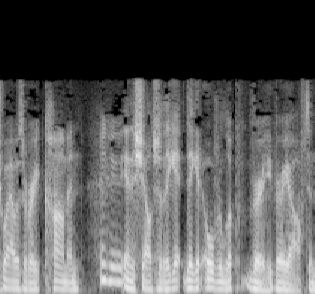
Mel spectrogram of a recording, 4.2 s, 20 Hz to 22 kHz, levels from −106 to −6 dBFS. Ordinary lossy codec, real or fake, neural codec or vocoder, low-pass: MP3, 32 kbps; fake; codec, 16 kHz, 0.8 kbps, ZipCodec; 7.2 kHz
